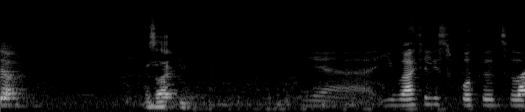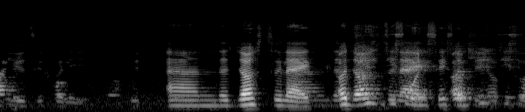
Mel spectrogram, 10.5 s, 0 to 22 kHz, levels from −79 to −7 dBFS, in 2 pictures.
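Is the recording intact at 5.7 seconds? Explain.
No. From 5.01 to 5.7 s there is speech suppressed in double talk, likely because the echo canceller confused the talker with loudspeaker echo while both sides spoke. It pulls the voice down in brief dips of up to roughly 15 dB. Overlapping this, from 5.16 to 6.66 s, there is an echo leak: likely the echo canceller on the loudspeaker side failed to remove its loudspeaker pickup, so a copy of the voice returns about 1.13 s late, only slightly quieter than the speech itself.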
